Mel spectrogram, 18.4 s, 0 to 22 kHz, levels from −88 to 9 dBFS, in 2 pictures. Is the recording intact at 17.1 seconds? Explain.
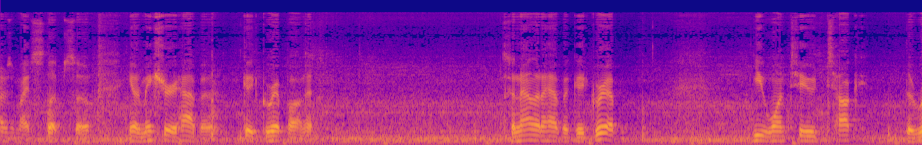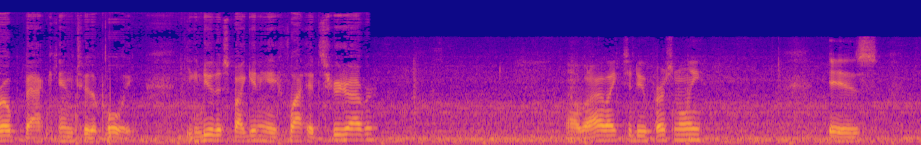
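Yes, the audio at 17.1 seconds is intact, with no dropout, click, distortion or other fault at that moment.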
